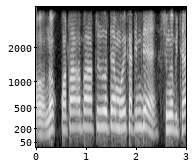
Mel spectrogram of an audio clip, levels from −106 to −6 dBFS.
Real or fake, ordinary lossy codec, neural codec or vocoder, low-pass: real; none; none; 3.6 kHz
